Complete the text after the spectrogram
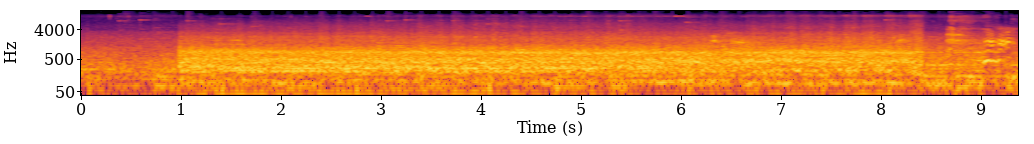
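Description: A subway train roars into the station and rumbles past close by.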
